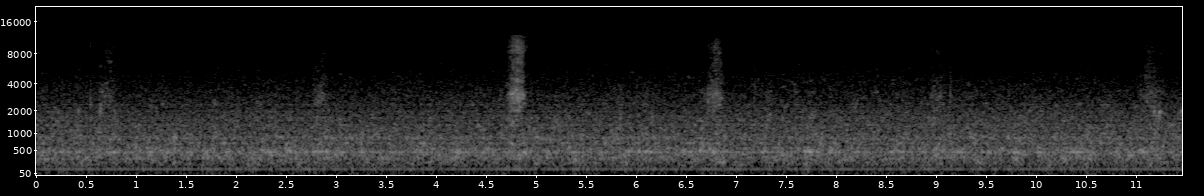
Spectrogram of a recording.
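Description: A marker pen squeaks and scratches softly across paper in short strokes.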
